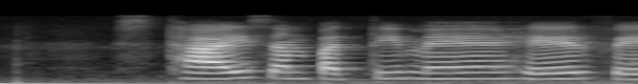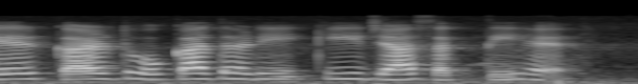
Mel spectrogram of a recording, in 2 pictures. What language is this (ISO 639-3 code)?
hin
